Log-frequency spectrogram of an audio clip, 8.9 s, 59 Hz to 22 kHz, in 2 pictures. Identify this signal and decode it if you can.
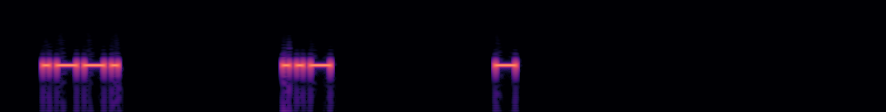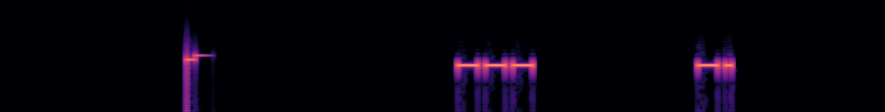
Morse code, heard as a keyed tone, about 36 wpm, spaced as for 10 wpm, 700 Hz. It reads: PUT ON
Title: 8x Character Spacing - Top 200 Words - 35wpm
